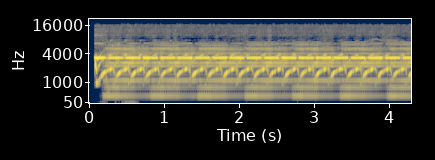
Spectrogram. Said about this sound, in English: Okay, warning. There's going to be an alarm klaxon here in a second, and it's loud, so I'm going to turn this down a bit.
